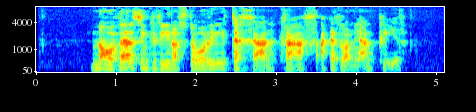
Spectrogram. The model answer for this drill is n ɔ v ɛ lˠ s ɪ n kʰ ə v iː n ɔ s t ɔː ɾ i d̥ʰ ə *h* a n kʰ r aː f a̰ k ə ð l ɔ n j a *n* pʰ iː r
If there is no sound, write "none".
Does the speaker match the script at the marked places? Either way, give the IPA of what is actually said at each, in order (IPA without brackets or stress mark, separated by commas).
χ, n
